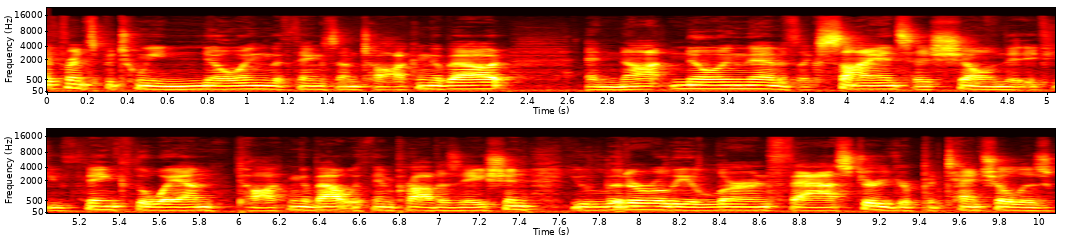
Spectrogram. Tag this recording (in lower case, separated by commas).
speech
